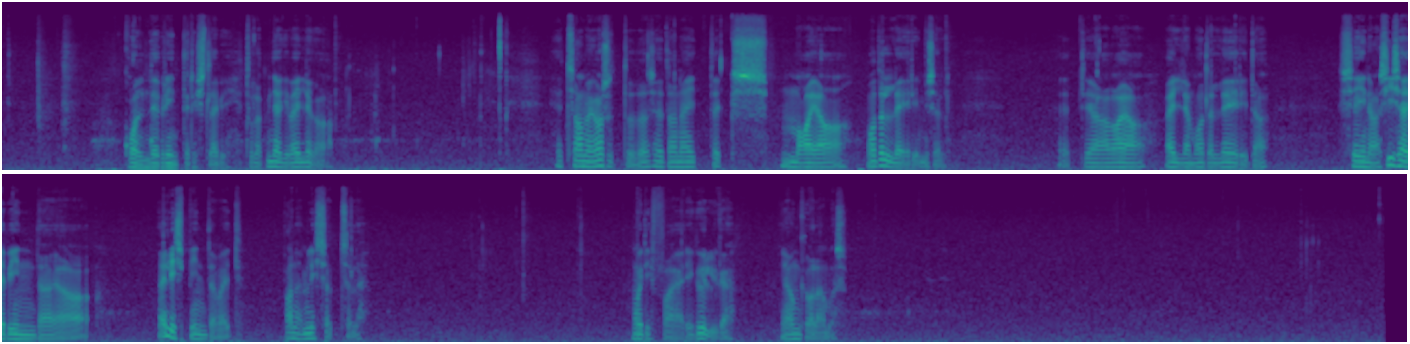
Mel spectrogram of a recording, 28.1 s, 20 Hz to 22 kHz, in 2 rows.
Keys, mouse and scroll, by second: 3.3 middle click, 9.4 middle click, 19.2 middle click.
